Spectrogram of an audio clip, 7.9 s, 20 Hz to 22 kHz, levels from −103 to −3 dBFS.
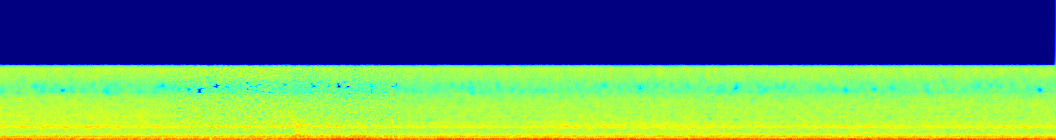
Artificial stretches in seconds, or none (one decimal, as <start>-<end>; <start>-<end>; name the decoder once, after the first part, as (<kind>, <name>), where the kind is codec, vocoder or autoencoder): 0.0-1.3 (vocoder, Vocos); 3.0-7.9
